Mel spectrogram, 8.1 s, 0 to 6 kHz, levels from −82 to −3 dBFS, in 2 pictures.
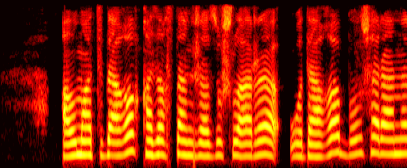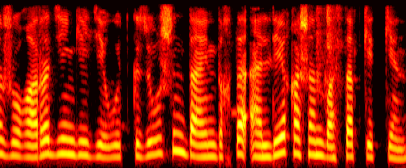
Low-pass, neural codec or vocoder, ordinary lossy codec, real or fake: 5.4 kHz; none; MP3, 48 kbps; real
